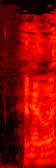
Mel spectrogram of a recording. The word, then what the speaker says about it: Hanoi: On a trip to Hanoi. I don't know how you pronounce it. In Vietnam? – Hanoi? Hanoi, yeah. – Hanoi, yeah. – Hanoi, yeah. In Vietnam.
